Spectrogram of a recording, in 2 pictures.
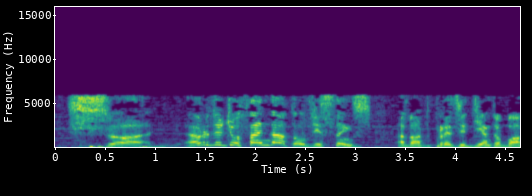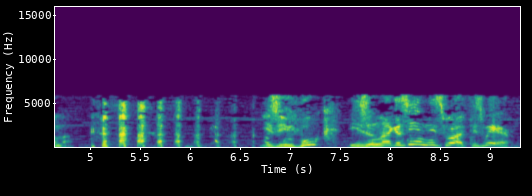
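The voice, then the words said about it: Exaggerated comic Russian accent. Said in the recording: “his funny Russian accent that sounds like playing a record backwards”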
